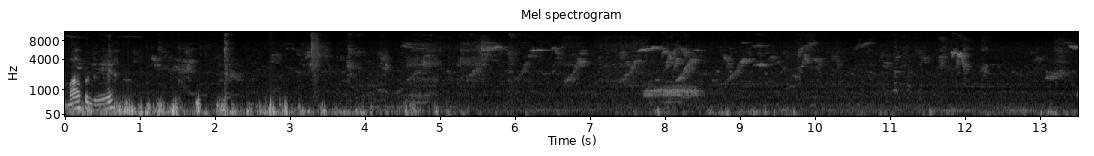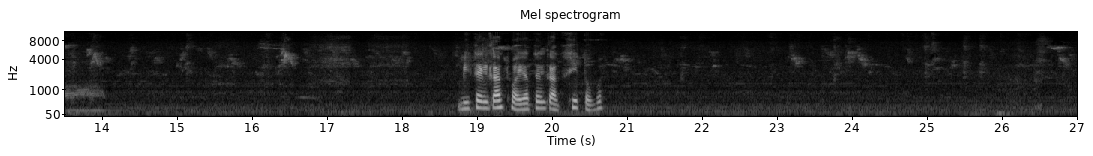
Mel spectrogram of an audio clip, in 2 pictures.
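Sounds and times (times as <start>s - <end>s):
birds chirping: 0.0s - 27.0s
buzzy bird calls: 0.1s - 19.6s.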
